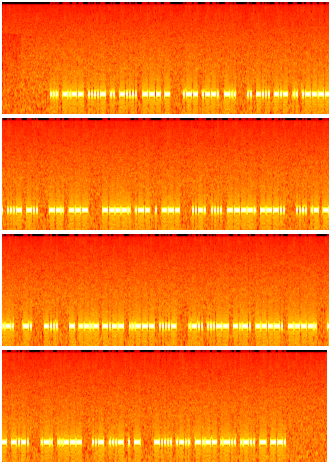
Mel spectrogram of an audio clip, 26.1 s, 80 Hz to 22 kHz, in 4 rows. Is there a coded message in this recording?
Yes: Morse code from 0.9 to 25.3 s, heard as a keyed tone, hand-sent with a bug key, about 40 wpm, 740 Hz. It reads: SY4I6OT WPD IBKI1VD GO 9WEO FH98 HAC N B TQY24 L3C99 TC R2 UVET 6LYLLTG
